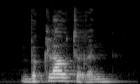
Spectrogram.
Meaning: to climb, to climb on(to)
- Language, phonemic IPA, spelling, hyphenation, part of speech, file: Dutch, /bəˈklɑu̯.tə.rə(n)/, beklauteren, be‧klau‧te‧ren, verb, Nl-beklauteren.ogg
